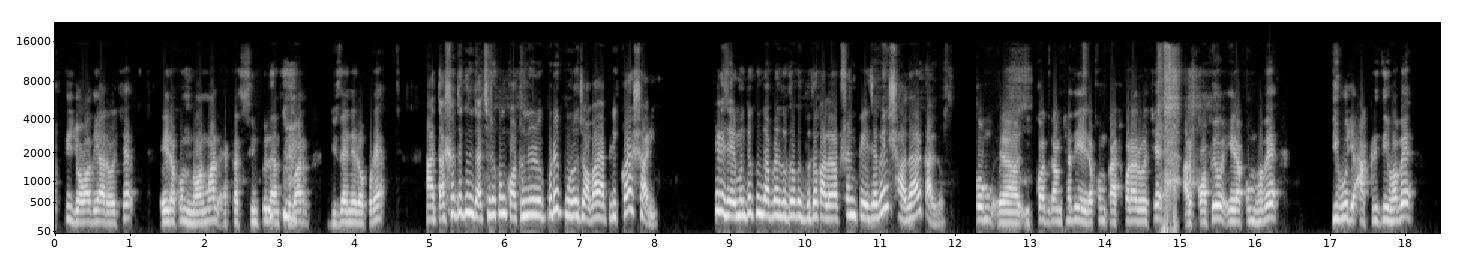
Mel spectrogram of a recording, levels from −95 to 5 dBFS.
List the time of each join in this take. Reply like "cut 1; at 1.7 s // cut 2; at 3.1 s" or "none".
cut 1; at 12.3 s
